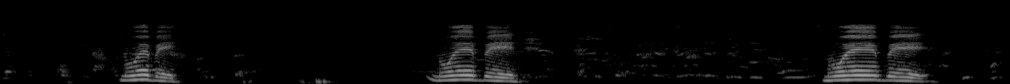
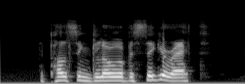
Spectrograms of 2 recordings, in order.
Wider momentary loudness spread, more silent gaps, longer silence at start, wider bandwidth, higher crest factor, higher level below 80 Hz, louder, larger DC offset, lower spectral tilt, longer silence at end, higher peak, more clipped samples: first, 28 LU vs 8 LU; first, 0.39-0.56 s, 2.20-2.34 s, 2.64-2.97 s, 3.49-3.74 s, 5.61-5.71 s, 9.76-9.84 s vs none; second, 0.05 s vs 0.4 s; about the same, 7.4 kHz vs 7.4 kHz; first, 20 dB vs 14 dB; second, -84 dBFS vs -62 dBFS; second, -33 LUFS vs -13 LUFS; second, under 0.1% vs 4%; second, -4.5 dB/octave vs -7.5 dB/octave; second, 0.15 s vs 0.6 s; second, -18 dBFS vs 0 dBFS; neither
